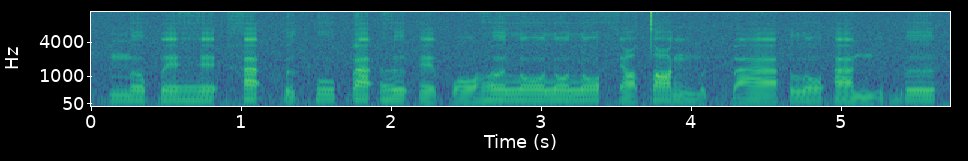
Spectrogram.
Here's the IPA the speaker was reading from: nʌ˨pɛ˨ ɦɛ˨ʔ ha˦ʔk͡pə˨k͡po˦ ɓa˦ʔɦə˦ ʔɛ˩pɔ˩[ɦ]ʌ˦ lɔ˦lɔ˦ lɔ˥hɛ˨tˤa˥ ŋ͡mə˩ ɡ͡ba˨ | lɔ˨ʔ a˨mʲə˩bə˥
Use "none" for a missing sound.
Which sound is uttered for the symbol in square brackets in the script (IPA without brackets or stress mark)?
ɦ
